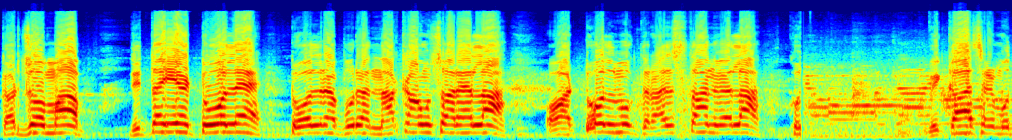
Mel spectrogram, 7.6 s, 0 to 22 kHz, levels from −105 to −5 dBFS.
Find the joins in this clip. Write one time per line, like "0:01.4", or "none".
0:05.9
